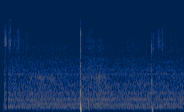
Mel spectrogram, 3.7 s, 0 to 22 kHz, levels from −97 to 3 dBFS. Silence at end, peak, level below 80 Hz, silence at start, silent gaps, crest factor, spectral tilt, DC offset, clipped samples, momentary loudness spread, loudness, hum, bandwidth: 0 s; -30 dBFS; -74 dBFS; 0.05 s; none; 30 dB; -6 dB/octave; under 0.1%; under 0.1%; 18 LU; -57 LUFS; none; 11 kHz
